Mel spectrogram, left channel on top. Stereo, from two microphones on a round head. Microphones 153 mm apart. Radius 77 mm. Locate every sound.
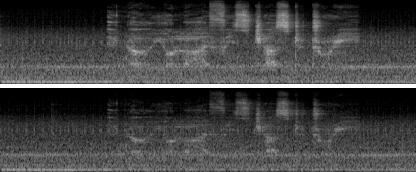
1.1 s whispering: 35° left (ahead or behind), 0.6 m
